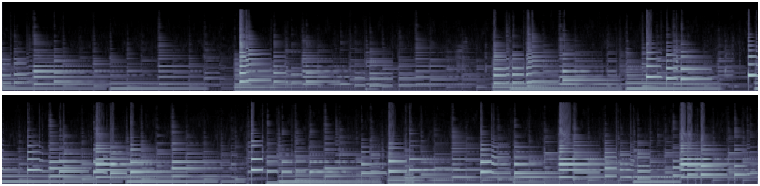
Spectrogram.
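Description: Classical guitar playing a fingerpicked piece: plucked melody notes that ring and fade, over low bass notes that change every few seconds.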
